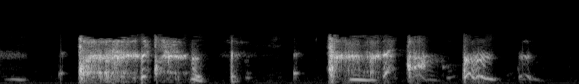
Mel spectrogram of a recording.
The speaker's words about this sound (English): If you need to clear your throat and, or, huh?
